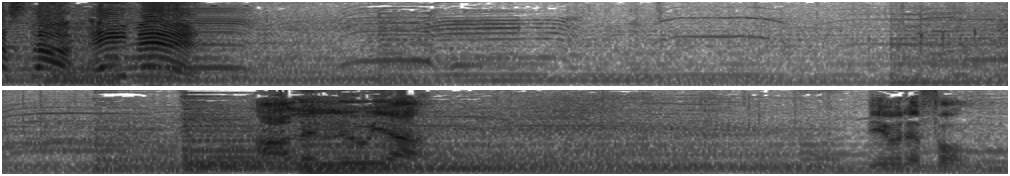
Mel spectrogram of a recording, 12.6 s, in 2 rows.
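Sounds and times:
music: 0:00.0 - 0:12.5
speech: 0:00.2 - 0:01.3, 0:11.7 - 0:12.4
church congregation shouting praise and cheering: 0:00.5 - 0:08.5, 0:11.4 - 0:12.5
church congregation clapping: 0:03.9 - 0:12.5.

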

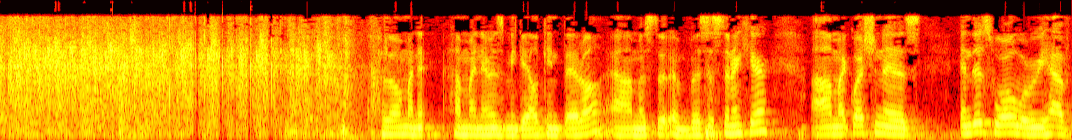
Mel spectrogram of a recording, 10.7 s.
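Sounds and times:
audience round of applause: 0:00.0 - 0:03.9
speech: 0:03.8 - 0:10.7.

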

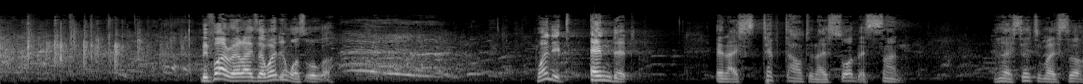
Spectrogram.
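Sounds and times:
wedding guests clapping: 0:00.0 - 0:02.6
laughter: 0:00.0 - 0:07.5, 0:08.7 - 0:10.8
speech: 0:02.0 - 0:03.5, 0:05.4 - 0:06.4, 0:07.2 - 0:09.2, 0:09.9 - 0:10.8.

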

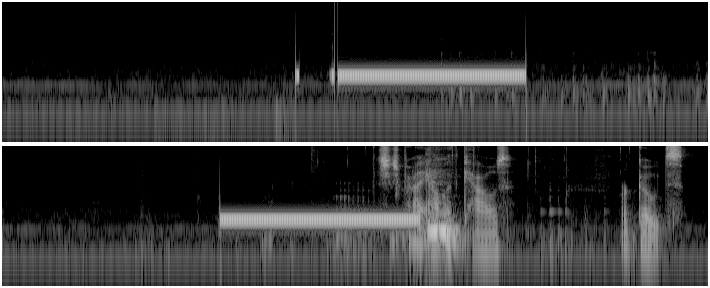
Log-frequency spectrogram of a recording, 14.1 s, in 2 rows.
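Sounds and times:
low hum: 0:00.0 - 0:14.1
telephone tone while placing a call: 0:03.3 - 0:05.3, 0:09.2 - 0:11.2
speech: 0:11.7 - 0:12.2, 0:13.3 - 0:14.0.

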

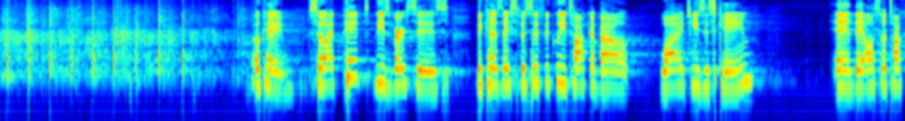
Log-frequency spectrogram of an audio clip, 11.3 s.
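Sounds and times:
hands clapping: 0:00.0 - 0:03.2
speech: 0:03.1 - 0:09.5, 0:10.4 - 0:11.3.

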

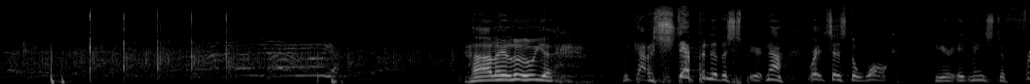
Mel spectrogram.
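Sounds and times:
audience clapping hands in a steady rhythmic beat: 0:00.0 - 0:05.6
speech: 0:04.7 - 0:10.3.

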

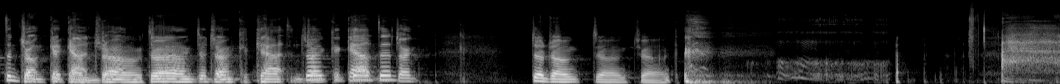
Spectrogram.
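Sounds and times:
speech: 0:00.0 - 0:04.2, 0:05.3 - 0:07.2
person slurping a cocktail from a cup: 0:09.7 - 0:10.5.

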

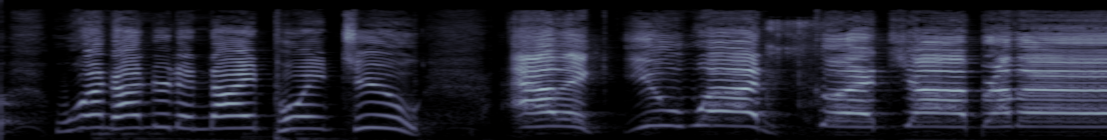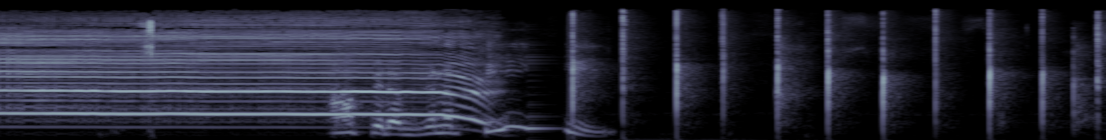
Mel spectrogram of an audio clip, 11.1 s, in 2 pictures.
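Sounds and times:
speech: 0:00.0 - 0:08.6
sharp crisp claps: 0:08.4 - 0:11.0.

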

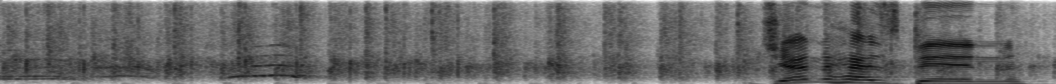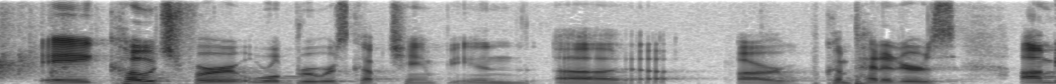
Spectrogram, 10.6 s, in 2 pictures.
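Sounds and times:
audience applause: 0:00.0 - 0:05.5
speech: 0:03.9 - 0:10.5.

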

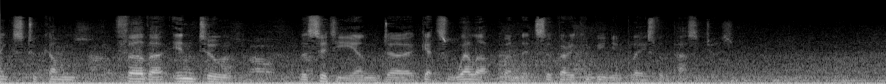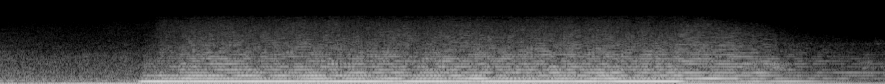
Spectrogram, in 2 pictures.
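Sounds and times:
low rumble: 0:00.0 - 0:17.7
speech: 0:00.2 - 0:07.5, 0:10.3 - 0:10.8
ship's whistle blast: 0:10.2 - 0:17.7.

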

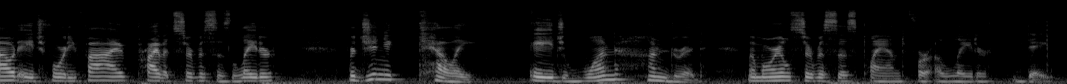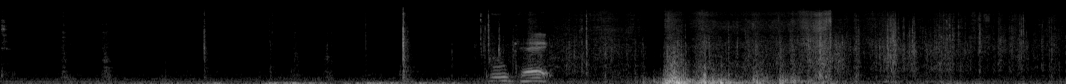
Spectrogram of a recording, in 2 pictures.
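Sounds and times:
speech: 0:00.0 - 0:02.9, 0:03.5 - 0:10.8, 0:15.6 - 0:16.4
newspaper pages rattling: 0:12.2 - 0:21.3.

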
